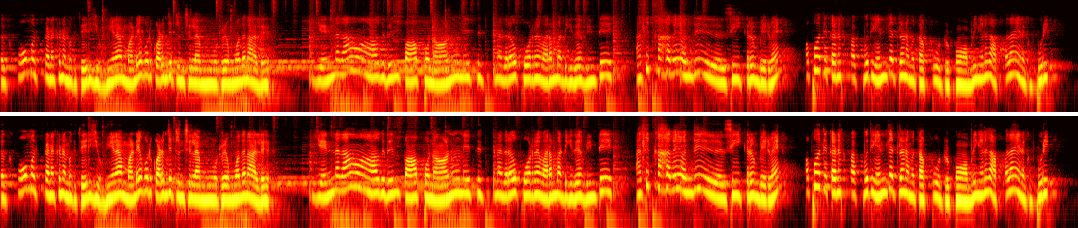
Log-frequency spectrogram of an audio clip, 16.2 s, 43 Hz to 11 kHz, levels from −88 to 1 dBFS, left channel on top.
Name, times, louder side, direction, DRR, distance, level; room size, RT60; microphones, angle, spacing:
voice 1, 0.0-4.0 4.7-9.2 9.5-11.7 12.2-15.7, right 3 dB, 55° right, 14 dB, 1.0 m, -24 dB
sound 1, 1.3-7.0, left 3 dB, 35° left, 2.1 m, -39 dB
Drum kit, 3.3-7.8 8.0-10.6, equal, 55° left, 3.1 m, -44 dB
24.0 x 11.5 x 9.5 m, 0.69 s
head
